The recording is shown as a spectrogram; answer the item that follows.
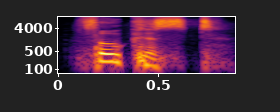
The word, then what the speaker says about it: focused: उच्चारण फोकस्ड, फोकस्ड, फोकस्ड। चलिए, ईडी युक्त है आखिर में या अंत में, फोकस्ड, फोकस्ड। तो इसका उच्चारण भी डी से अंत होना चाहिए, लेकिन अंत हो रहा है टी से।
